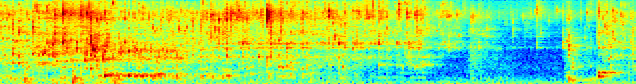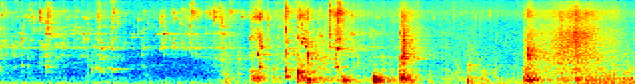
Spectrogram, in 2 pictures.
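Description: Water running from a tap while a glass or bottle is filled, splashing and gurgling in irregular bursts with brief pauses and some clinks and handling noises, close by, with no talk.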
